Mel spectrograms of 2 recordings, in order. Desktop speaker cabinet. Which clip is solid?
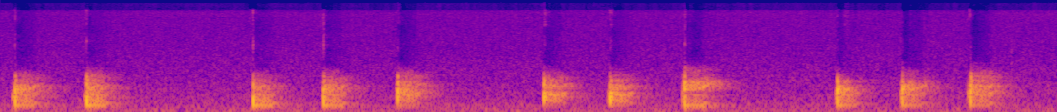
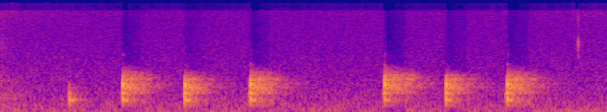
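The second.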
